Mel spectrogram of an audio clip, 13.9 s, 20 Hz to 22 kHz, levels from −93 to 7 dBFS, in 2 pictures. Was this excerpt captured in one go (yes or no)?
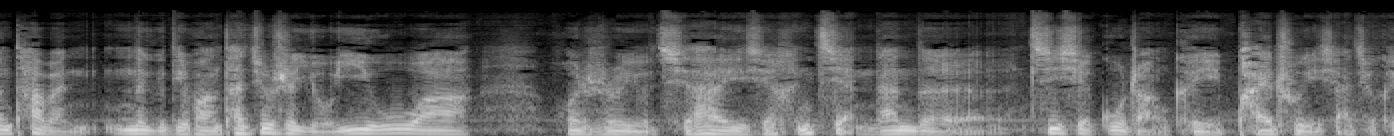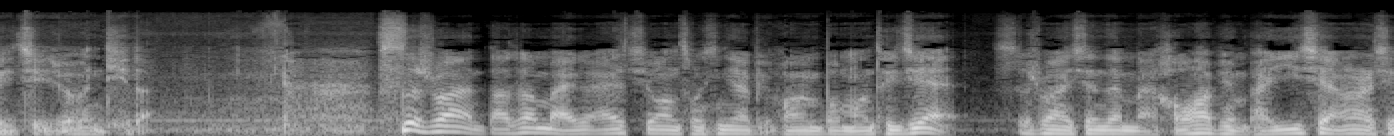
no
